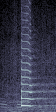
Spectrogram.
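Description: A short, bright blast of a train horn stands out over a low, steady rumble of a passing Israeli train on the Jerusalem–Tel Aviv line, which runs at the bottom of a field.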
